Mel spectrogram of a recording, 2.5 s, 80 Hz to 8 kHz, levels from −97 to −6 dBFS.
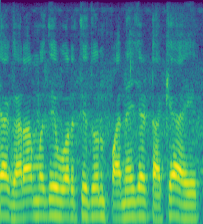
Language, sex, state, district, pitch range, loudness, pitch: Marathi, female, Maharashtra, Washim, 135-155 Hz, -13 LUFS, 150 Hz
